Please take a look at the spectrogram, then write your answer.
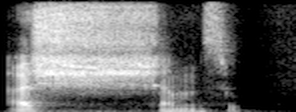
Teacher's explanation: lamnya dibaca tak terdengar karena sudah dimasukkan, digabungkan ke huruf depan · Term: idgham syamsiyah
